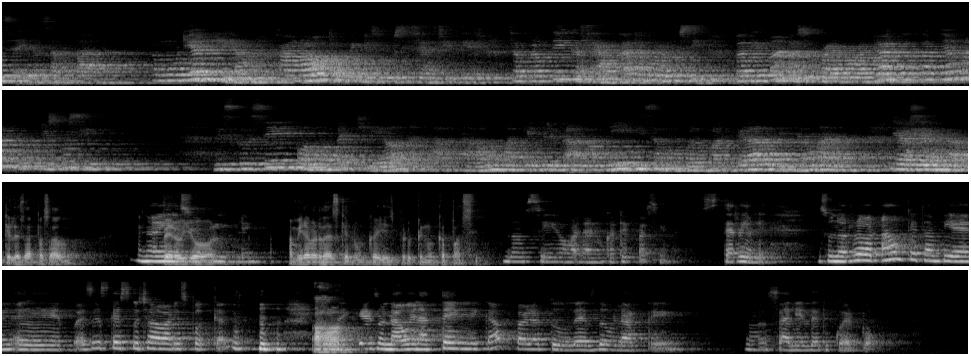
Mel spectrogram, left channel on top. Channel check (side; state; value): both; different; correlation 0.00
